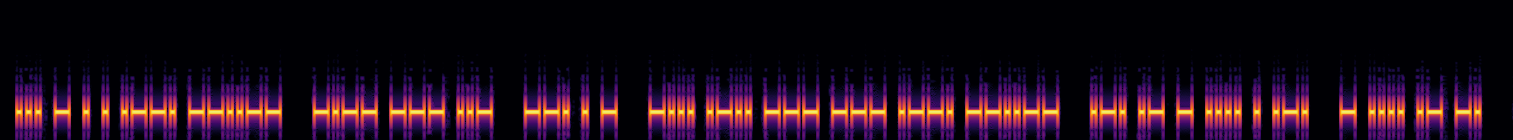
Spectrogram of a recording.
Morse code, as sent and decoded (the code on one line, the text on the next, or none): ... - . .--. --..-- / -.-- --- ..- / --. - / -... .-.. --- --- .--. --..-- / .-. .- - .... .-. / - .... .- -.
STEEP, YOU GET BLOOP, RATHER THAN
